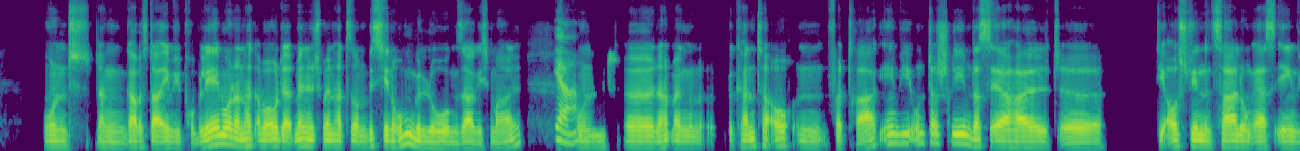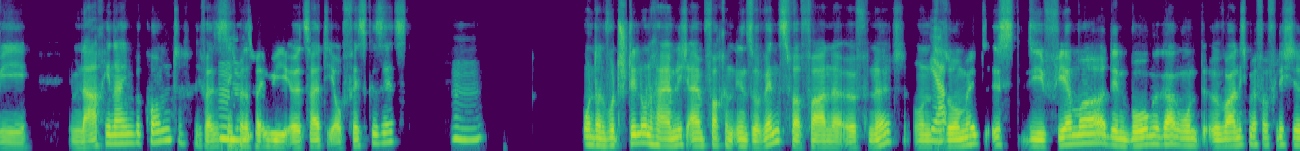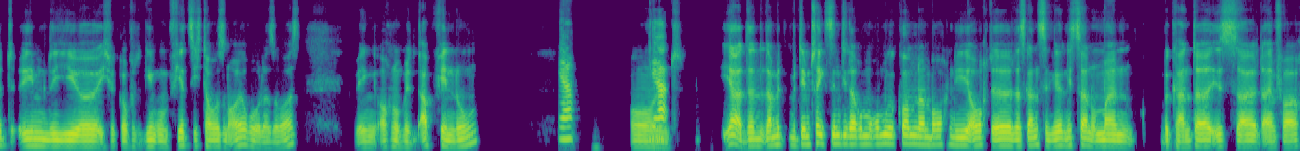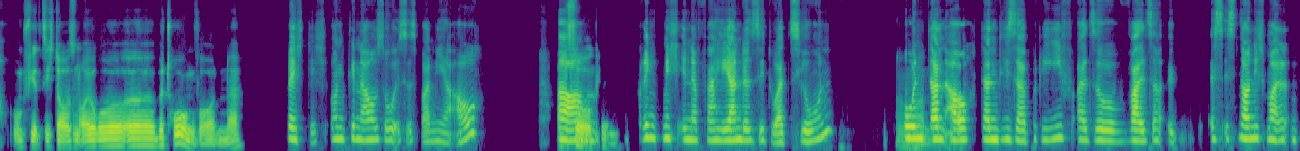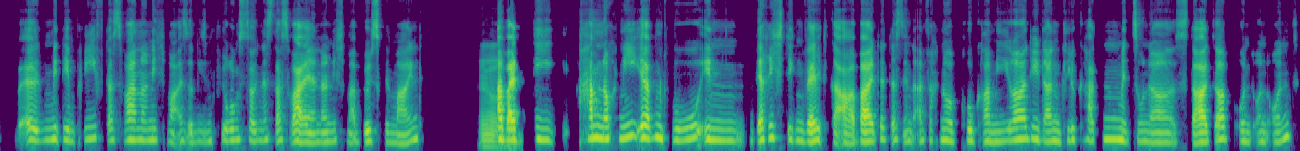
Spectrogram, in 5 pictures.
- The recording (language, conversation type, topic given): German, unstructured, Wie gehst du mit schlechtem Management um?
- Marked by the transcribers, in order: tapping; unintelligible speech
